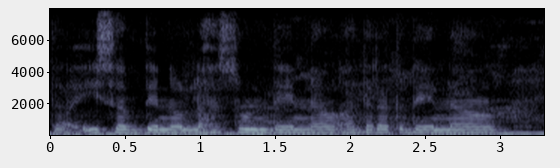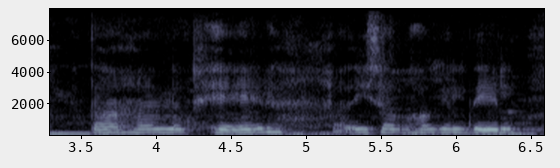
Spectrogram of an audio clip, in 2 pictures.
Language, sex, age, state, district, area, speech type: Maithili, female, 30-45, Bihar, Muzaffarpur, urban, spontaneous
